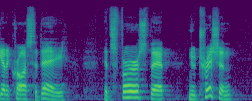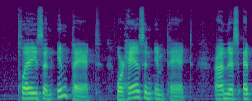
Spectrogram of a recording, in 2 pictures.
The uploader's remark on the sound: This talk was given at the 2022 Tri-State Dairy Nutrition Conference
